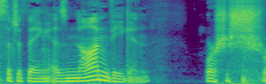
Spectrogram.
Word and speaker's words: Worcestershire: Worcestershire, whatever, how do you say that? I can never say that. – Worcestershire? – Worcestershire, yeah, sauce.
